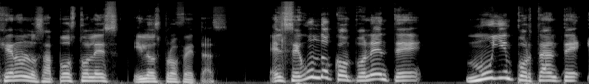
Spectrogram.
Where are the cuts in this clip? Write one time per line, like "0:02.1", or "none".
none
